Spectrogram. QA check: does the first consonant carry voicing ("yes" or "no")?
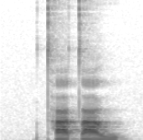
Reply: no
